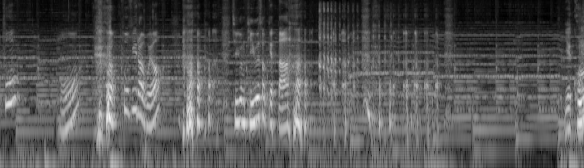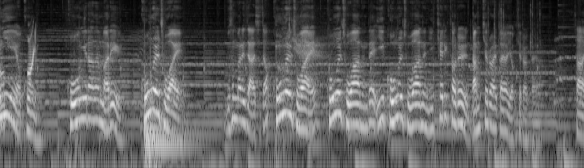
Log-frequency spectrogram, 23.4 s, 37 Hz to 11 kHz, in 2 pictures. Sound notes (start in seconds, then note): 3.5 laughs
